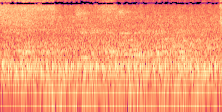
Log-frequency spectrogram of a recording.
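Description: Red Meitetsu electric commuter train pulling out of the station and drawing away, its motors and wheels on the rails making a steady running rumble.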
